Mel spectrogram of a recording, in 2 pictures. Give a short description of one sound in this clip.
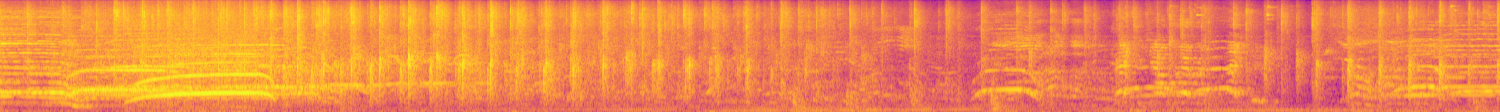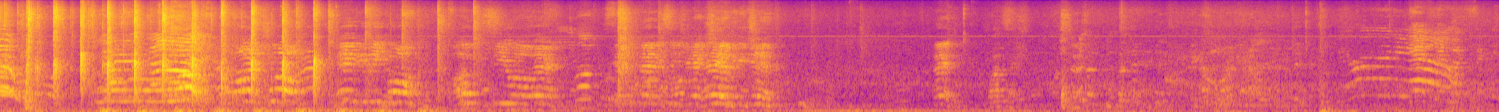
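Men and women in the audience shout and cheer loudly.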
